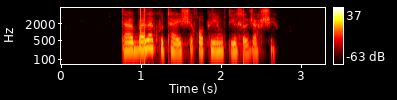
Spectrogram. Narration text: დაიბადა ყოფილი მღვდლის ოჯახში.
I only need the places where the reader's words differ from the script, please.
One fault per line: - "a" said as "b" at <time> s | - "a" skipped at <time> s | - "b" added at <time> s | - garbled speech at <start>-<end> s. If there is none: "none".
- "ქუთაისში" added at 1.2 s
